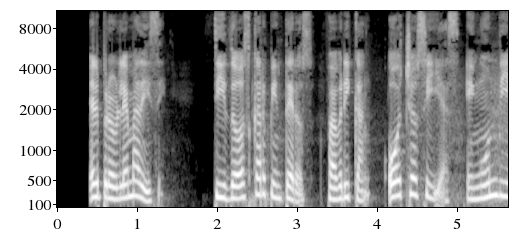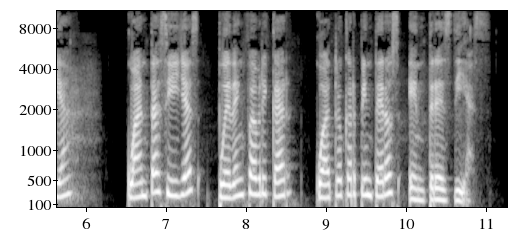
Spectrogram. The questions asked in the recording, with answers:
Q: ¿cuántas sillas pueden fabricar 4 carpinteros en 3 días?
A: nuestra respuesta es que 4 carpinteros pueden fabricar 48 sillas en 3 días.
